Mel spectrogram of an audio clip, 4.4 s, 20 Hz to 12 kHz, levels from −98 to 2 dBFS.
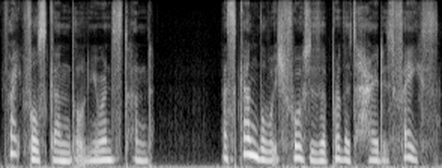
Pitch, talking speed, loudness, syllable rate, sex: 205 Hz, 205 wpm, -16 LUFS, 6.0 syllables/s, female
